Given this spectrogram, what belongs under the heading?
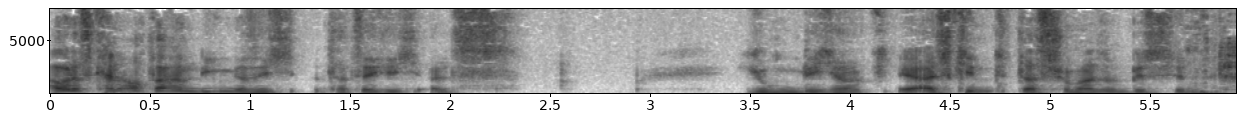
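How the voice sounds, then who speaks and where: A somewhat breathy man's voice at medium pitch, moderate pace and fairly even intonation, with long, frequent pauses. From southern Germany, Swabia. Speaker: podcast co-host. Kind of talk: casual chat.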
